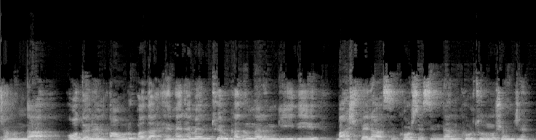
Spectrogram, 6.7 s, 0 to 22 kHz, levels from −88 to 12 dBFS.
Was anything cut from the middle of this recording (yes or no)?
no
